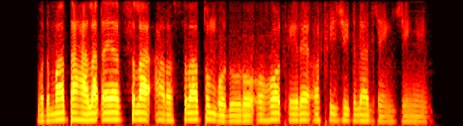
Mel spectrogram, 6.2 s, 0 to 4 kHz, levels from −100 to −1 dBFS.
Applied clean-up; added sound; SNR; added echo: neural separator model SepFormer WHAMR!.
